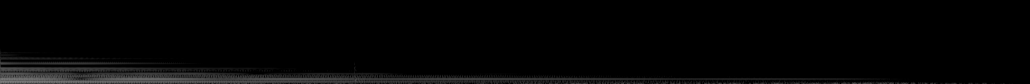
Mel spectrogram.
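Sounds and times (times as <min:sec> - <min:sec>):
acoustic guitar: 0:00.0 - 0:06.4.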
